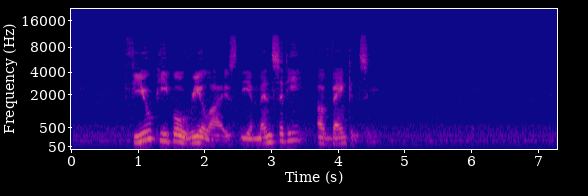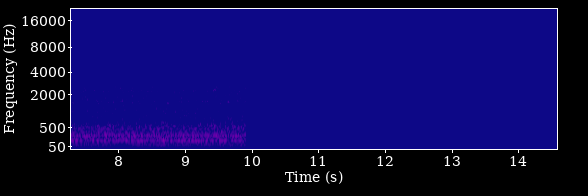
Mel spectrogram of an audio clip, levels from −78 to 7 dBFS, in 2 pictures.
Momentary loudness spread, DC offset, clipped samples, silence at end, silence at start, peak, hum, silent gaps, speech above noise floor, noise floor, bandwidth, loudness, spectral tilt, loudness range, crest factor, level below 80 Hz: 12 LU; under 0.1%; under 0.1%; 10 s; 0.8 s; -20 dBFS; none; none; 29 dB; -65 dBFS; 12.5 kHz; -36 LUFS; -4.5 dB/octave; 11 LU; 22 dB; -78 dBFS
